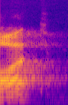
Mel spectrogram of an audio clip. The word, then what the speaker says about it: THOT: thought. She's a thought, as Naomi would say. Is that how you pronounce that?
